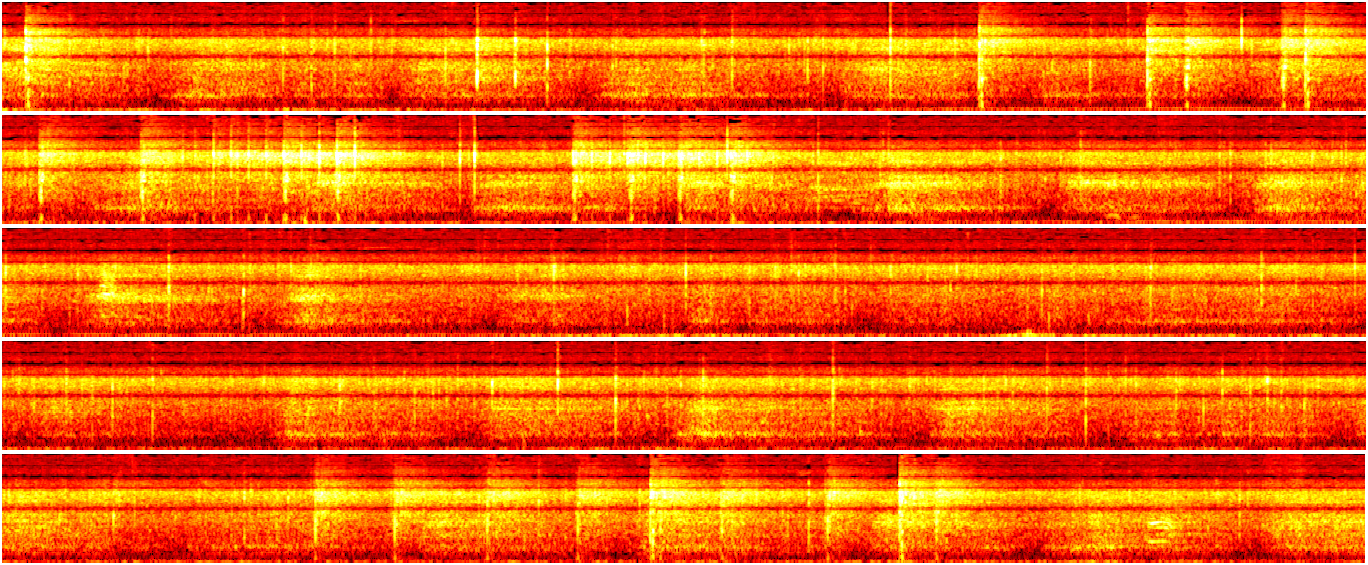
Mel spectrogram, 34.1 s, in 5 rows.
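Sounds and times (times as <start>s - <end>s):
rain falling through leaves: 0.0s - 34.0s.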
